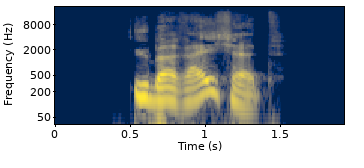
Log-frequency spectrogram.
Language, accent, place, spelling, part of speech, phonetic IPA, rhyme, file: German, Germany, Berlin, überreichet, verb, [ˌyːbɐˈʁaɪ̯çət], -aɪ̯çət, De-überreichet.ogg
- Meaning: second-person plural subjunctive I of überreichen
